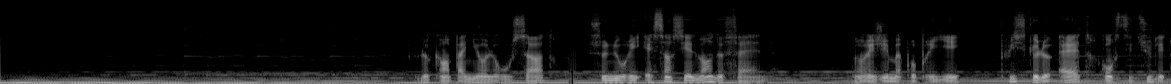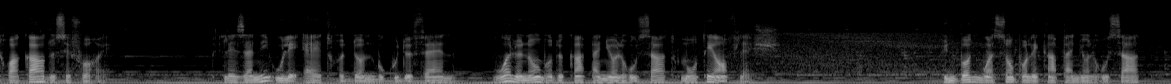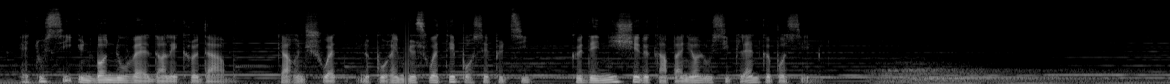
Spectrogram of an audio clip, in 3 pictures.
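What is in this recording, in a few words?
French Canadian, Narration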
